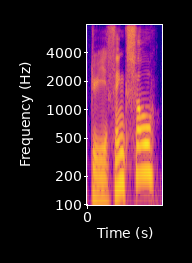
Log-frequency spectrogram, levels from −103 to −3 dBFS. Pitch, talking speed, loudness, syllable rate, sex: 155 Hz, 255 wpm, -17 LUFS, 4.9 syllables/s, male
